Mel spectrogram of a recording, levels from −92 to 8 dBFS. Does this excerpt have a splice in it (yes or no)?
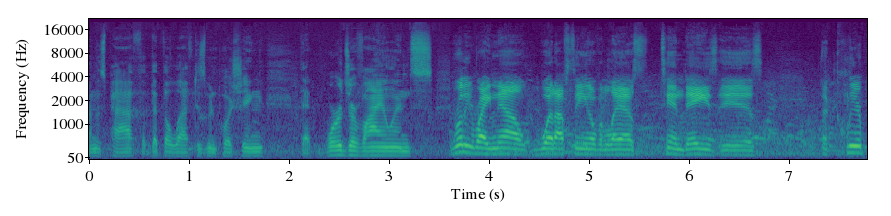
yes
